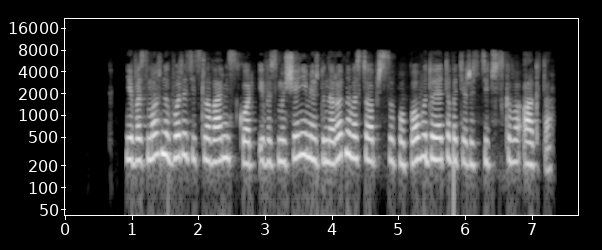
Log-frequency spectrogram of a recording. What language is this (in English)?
Russian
